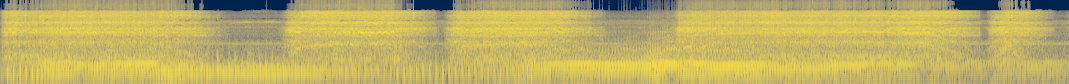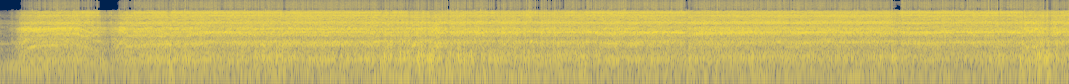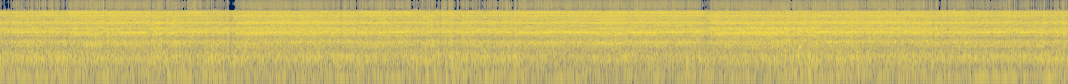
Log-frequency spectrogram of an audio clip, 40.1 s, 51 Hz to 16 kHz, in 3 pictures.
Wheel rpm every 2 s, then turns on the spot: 220, 50, 130, 80, 160, 190, 60, 140, 210, 220, 230, 220, 230, 230, 230, 230, 230, 230, 220, 230.
none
